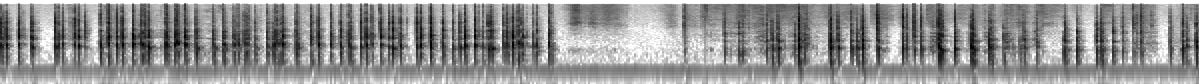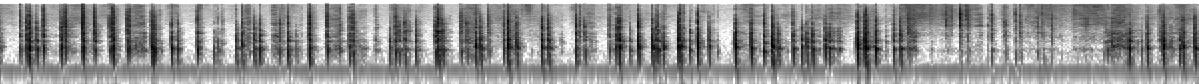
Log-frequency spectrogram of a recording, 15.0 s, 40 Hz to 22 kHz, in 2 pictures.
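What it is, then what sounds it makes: Round cardboard box. Long painted nails rapidly tap and scratch the lid and side of a hollow, cylindrical kraft cardboard box with a barcode label. The result is a dense stream of quick, dry clicks with a hollow midrange tone near 640 Hz that die away almost instantly. There is a brief pause just before 4 seconds, and a faint steady low hum runs underneath throughout.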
